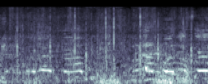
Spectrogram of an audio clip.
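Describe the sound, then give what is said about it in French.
People run during a street protest in Congo, with quick, uneven footfalls under excited, breathless talk. “Voilà, là on est en train de courir.”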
